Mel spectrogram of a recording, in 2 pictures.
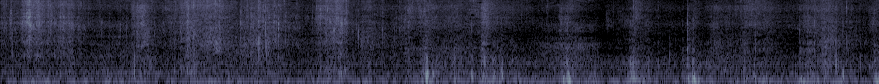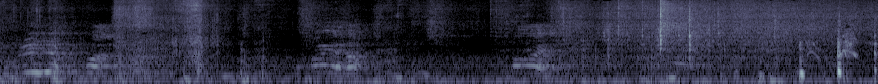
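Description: Running footsteps crunching and thudding through dry leaf litter and undergrowth in woodland, irregular and hurried. A few short vocal shouts come in the second half.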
